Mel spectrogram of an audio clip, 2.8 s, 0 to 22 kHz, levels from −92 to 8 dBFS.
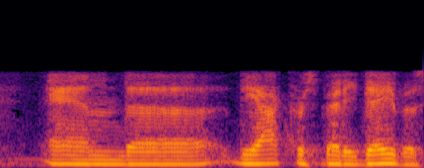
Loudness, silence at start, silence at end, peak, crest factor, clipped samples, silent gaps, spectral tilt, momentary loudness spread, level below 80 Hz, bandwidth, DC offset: -16 LUFS; 0 s; 0 s; 0 dBFS; 16 dB; under 0.1%; none; -11.5 dB/octave; 6 LU; -34 dBFS; 4 kHz; under 0.1%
